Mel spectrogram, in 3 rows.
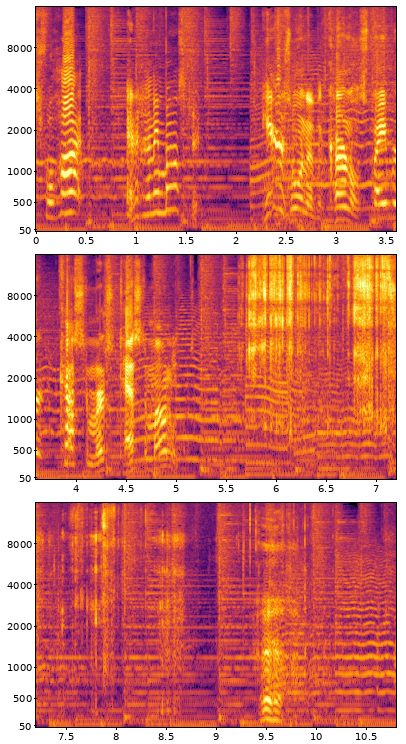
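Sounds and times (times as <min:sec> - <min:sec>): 
steady music: 0:00.0 - 0:10.7
speech: 0:00.1 - 0:05.4, 0:09.4 - 0:09.8
crisp crunches of someone biting into fried chicken: 0:05.6 - 0:10.0.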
